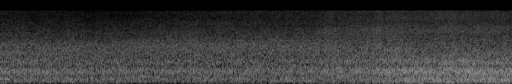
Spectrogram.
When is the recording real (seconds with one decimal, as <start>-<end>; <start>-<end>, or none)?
1.3-2.4; 4.6-5.1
